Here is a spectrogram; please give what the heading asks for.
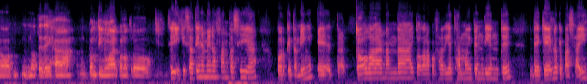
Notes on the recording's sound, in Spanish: Entre París y Sevilla, charla telefónica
